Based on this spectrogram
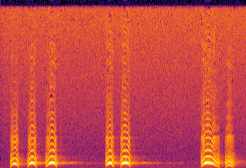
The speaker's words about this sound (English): That was the sound of the spotted owl, and that's the main subject of our talk today.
